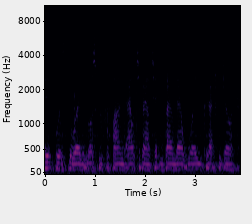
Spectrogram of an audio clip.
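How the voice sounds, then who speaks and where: Amid audible room echo, a man with an English accent talks at a fairly quick pace, fairly low in pitch, with ordinary pitch variation. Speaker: university lecturer. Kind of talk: lecture. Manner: hesitant, many fillers. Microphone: a bit quiet.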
